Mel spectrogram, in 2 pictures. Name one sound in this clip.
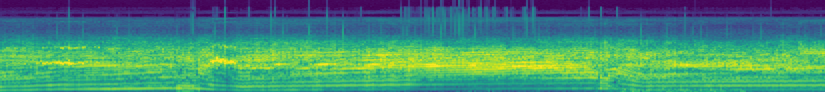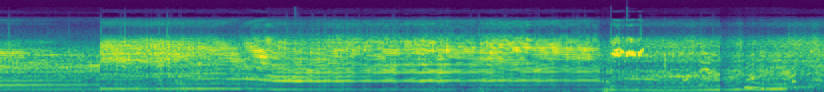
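A rally car engine revs hard, dropping and climbing in pitch as gears shift.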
